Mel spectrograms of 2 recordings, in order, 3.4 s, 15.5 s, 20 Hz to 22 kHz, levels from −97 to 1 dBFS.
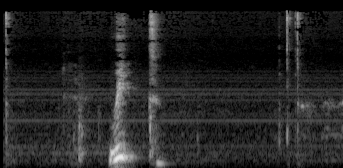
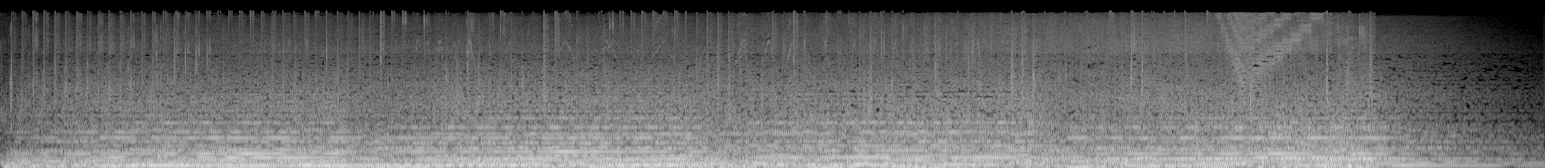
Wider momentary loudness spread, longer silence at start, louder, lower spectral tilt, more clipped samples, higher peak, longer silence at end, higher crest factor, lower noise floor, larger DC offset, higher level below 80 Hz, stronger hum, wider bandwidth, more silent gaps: first, 18 LU vs 7 LU; about the same, 0.05 s vs 0 s; about the same, -23 LUFS vs -21 LUFS; second, -4.5 dB/octave vs -6.5 dB/octave; neither; about the same, -4 dBFS vs -6 dBFS; first, 0.45 s vs 0 s; first, 22 dB vs 14 dB; first, -66 dBFS vs -39 dBFS; neither; second, -68 dBFS vs -28 dBFS; neither; about the same, 17 kHz vs 16.5 kHz; neither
